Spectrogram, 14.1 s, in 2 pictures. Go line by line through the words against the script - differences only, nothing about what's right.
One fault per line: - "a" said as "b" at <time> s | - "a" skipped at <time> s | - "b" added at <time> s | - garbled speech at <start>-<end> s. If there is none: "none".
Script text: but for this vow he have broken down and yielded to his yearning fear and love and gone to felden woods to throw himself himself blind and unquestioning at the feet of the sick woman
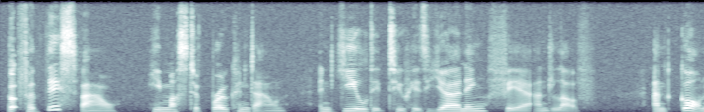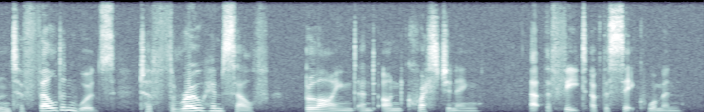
- "must" added at 1.6 s
- "himself" skipped at 9.7 s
